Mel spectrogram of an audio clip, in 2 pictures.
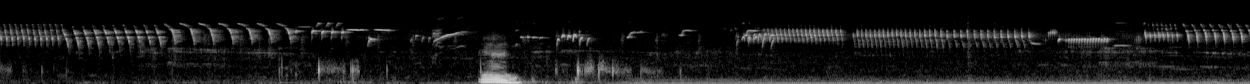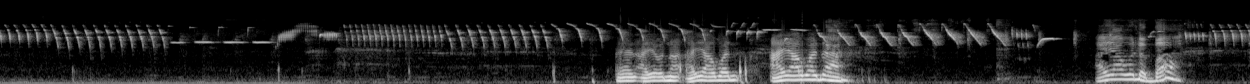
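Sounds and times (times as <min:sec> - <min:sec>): birds chirping: 0:00.0 - 0:25.0
tractor and mower humming: 0:06.4 - 0:17.1.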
